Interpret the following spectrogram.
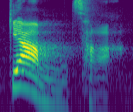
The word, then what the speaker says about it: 檢: 呢，就係檢查啊，這個檢它是一個下降的聲調哦，一定要特別記得哈。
